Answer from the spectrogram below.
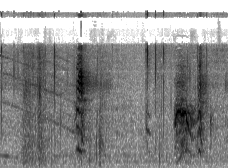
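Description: A kitten meows twice inside a vacuum bag as the air is sucked out, a short cry and then a longer, wavering, strained meow, moderately loud against quiet background noise, with no one talking.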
